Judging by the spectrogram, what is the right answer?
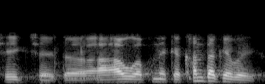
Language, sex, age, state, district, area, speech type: Maithili, male, 45-60, Bihar, Muzaffarpur, rural, conversation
